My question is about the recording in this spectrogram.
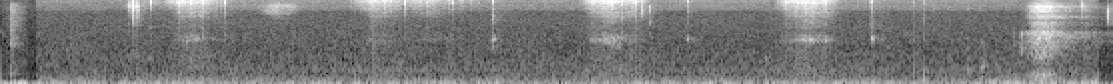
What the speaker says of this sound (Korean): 와인딩 소리는 이렇습니다.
